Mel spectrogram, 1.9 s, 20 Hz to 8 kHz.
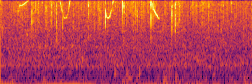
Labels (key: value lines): label: biophony, dolphin
recorder: SoundTrap 500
